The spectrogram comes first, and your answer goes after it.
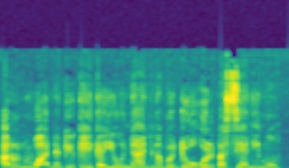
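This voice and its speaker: A woman's voice: on the high side, lively intonation, normal speed, breathy edge. A woman playing a jealous, sarcastic lover who taunts emphatically in a Filipino radio drama.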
